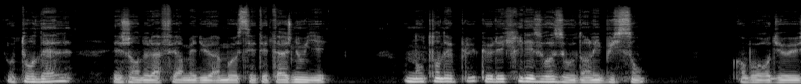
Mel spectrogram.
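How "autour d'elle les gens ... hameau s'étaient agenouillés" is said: usual speaking voice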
